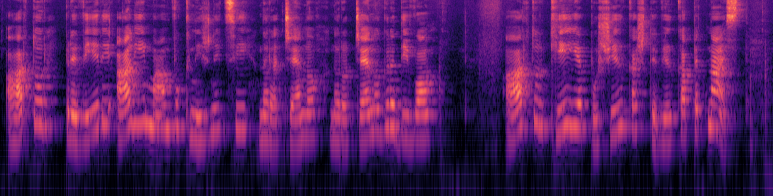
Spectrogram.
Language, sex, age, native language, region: Slovenian, female, 60+, Slovenian, Savinja region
